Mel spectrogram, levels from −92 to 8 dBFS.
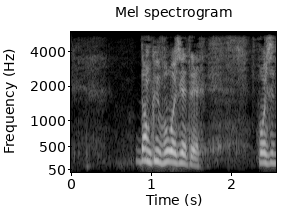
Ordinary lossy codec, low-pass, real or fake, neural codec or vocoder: none; 5.4 kHz; fake; codec, 16 kHz, 8 kbps, FreqCodec, larger model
